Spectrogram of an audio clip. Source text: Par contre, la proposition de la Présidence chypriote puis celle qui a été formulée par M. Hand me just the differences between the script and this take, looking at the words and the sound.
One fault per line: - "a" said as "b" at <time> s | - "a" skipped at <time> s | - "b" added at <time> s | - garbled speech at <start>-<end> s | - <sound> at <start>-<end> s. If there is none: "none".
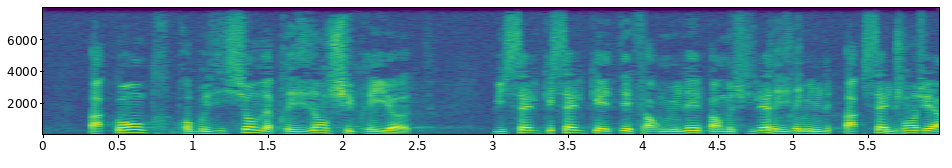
- "la" skipped at 0.9 s
- "celle qui" added at 3.4 s
- garbled speech at 4.7-5.8 s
